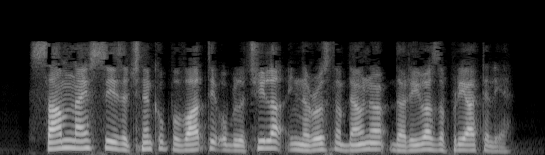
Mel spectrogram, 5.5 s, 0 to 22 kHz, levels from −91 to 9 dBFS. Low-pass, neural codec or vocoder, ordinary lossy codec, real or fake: 7.2 kHz; codec, 16 kHz in and 24 kHz out, 0.9 kbps, LongCat-Audio-Codec, four codebook decoder; MP3, 32 kbps; fake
